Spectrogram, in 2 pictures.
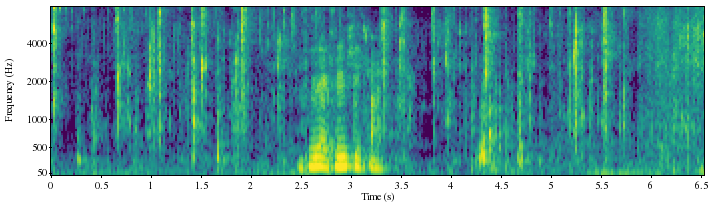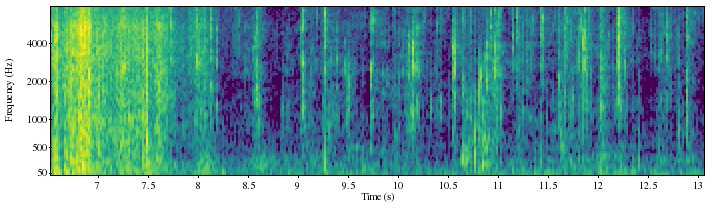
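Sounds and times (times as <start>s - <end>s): person biting and chewing: 0.0s - 2.6s, 3.2s - 13.0s
wet mouth clicks: 0.0s - 5.9s, 8.6s - 13.0s.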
